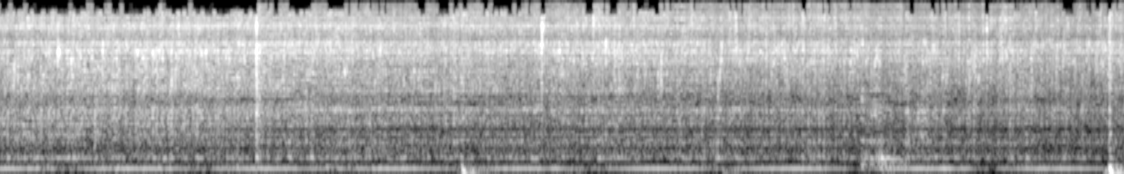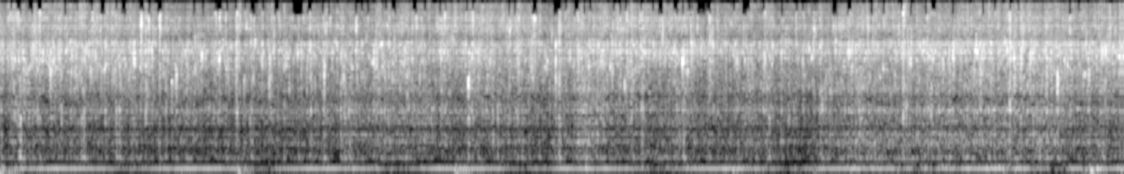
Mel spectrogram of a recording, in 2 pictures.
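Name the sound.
minced meat kebabs frying in a pan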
